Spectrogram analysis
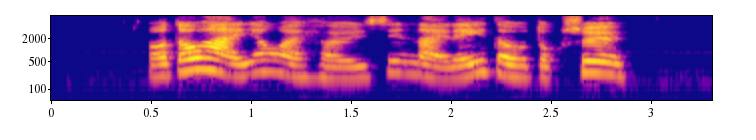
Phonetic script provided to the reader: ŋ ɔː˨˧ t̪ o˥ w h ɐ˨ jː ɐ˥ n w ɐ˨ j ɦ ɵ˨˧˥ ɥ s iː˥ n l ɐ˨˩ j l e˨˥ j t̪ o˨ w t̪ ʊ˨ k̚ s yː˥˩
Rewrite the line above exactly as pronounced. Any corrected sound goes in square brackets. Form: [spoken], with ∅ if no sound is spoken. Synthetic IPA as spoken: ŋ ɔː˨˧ t̪ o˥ w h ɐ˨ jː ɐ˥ n w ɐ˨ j ɦ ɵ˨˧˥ ɥ s iː˥ n l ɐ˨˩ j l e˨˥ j t̪ o˨ w t̪ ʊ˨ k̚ s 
